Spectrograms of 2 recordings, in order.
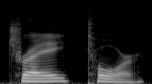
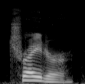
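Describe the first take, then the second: First: The second syllable is a full, clear 'tor'. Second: The second syllable is reduced and weak. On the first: This form helps with spelling the word. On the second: This is the ordinary spoken form.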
